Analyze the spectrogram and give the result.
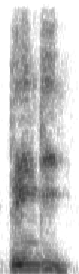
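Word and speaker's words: dengue: हिंदी में बोलिए वह डेंगू से मर गया, ठीक है, ऑल राइट। जब इंग्लिश में बोल रहे हैं तो से डेंगी नॉट डेंगू, तब कृपया डेंगू मत प्रोनाउंस करिए, उसको डेंगी प्रोनाउंस करिए।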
